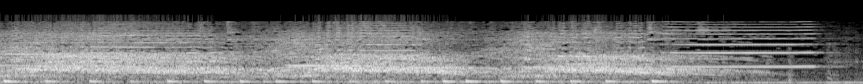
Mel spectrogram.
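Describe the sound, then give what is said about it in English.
Audience cheering and shouting to welcome Devamrita Swami at a program in Pune: a loud, continuous crowd roar with whoops, a steady low rhythmic pulse underneath for most of it, and a sustained tone emerging near the end. “Let us all very, very enthusiastically welcome His Holiness Devamrita Swami Maharaj to our Pune.”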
